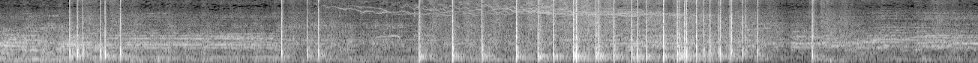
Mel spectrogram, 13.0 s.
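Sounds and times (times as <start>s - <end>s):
fireworks cracking: 0.9s - 2.1s, 3.7s - 11.4s
high whistle falling: 4.2s - 9.5s.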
